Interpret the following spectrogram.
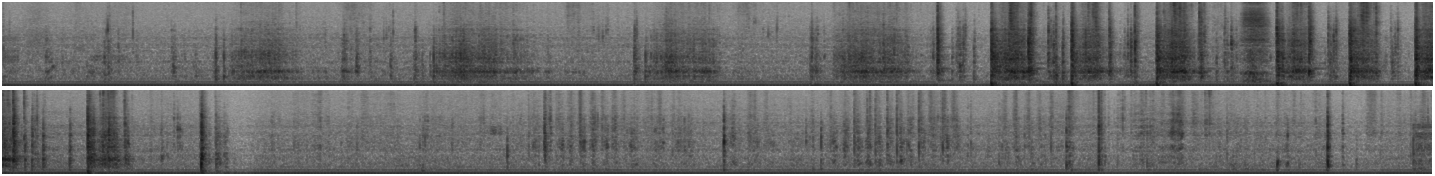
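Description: Adhesive tape runner drawn repeatedly across cardboard, a dense run of clicks and rasps in the middle, after soft rustles of the cardboard being handled. A steady low hum lies underneath throughout.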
